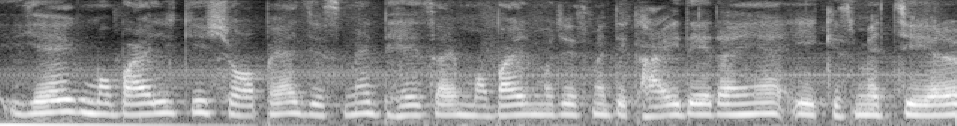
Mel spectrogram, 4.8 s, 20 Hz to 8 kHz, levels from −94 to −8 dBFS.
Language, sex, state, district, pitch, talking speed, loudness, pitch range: Hindi, female, Himachal Pradesh, Shimla, 210 Hz, 250 wpm, -16 LUFS, 200-220 Hz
